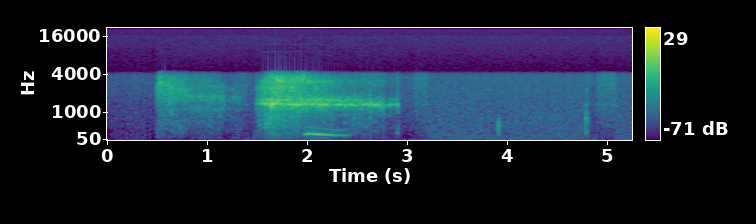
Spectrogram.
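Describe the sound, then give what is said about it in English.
A deep breath taken on request during a spiritual healing session: a short breathy inhale, then a longer, louder airy rush with a faint wheeze, followed by quiet with two small clicks. “take a breath for me.”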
